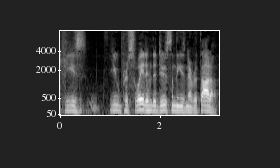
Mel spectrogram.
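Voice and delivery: ordinary delivery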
